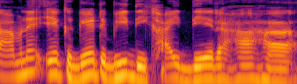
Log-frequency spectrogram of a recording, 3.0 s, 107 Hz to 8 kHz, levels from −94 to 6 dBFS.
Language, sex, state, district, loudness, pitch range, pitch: Hindi, male, Jharkhand, Palamu, -14 LUFS, 135-165 Hz, 140 Hz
